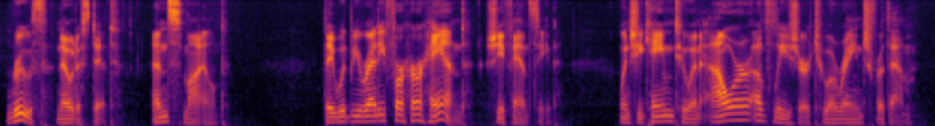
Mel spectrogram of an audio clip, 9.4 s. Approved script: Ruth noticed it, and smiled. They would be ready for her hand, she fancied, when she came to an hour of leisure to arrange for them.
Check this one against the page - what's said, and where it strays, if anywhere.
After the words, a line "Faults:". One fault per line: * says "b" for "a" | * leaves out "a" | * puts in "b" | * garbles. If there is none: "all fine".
Ruth noticed it, and smiled. They would be ready for her hand, she fancied, when she came to an hour of leisure to arrange for them.
Faults:
all fine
